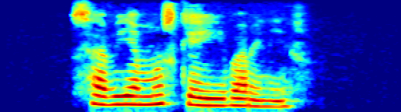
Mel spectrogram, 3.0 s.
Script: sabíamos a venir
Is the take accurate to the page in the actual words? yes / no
no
